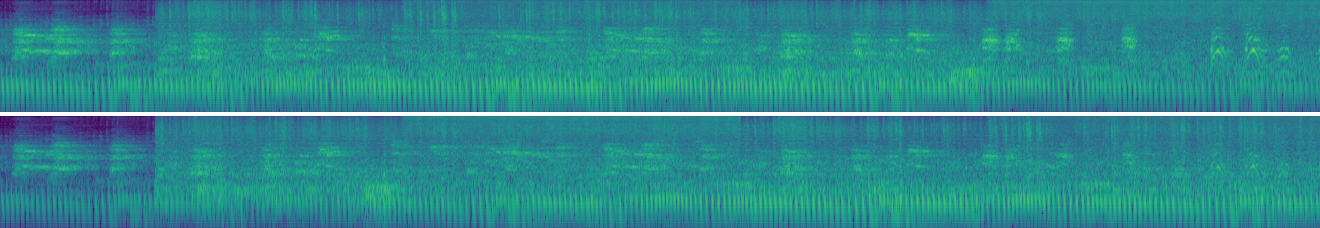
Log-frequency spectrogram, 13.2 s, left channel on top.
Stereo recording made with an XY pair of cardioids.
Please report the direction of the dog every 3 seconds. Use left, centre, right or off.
left, centre, left, left, left.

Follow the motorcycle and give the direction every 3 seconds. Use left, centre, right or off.
left, left, centre, right, right.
